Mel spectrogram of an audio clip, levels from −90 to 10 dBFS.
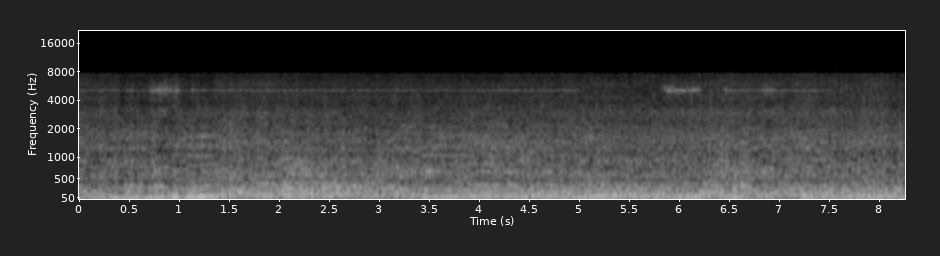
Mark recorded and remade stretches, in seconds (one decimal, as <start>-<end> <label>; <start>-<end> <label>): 0.0-5.0 remade; 5.0-6.5 recorded; 6.5-7.5 remade; 7.5-8.3 recorded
